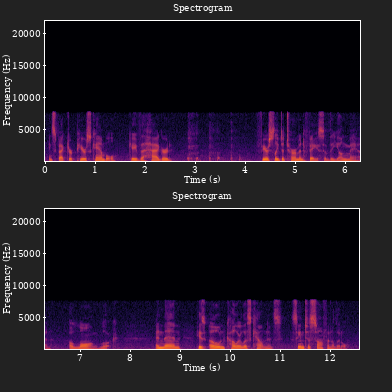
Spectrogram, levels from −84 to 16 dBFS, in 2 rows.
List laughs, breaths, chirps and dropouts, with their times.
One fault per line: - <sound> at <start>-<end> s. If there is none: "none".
- cough at 2.8-4.0 s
